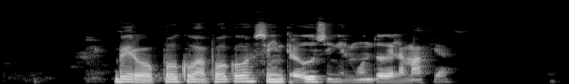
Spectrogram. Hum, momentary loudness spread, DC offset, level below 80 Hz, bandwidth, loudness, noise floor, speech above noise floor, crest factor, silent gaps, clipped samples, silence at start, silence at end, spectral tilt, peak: none; 10 LU; under 0.1%; -56 dBFS; 7.8 kHz; -15 LUFS; -78 dBFS; 63 dB; 16 dB; none; under 0.1%; 1.15 s; 1.2 s; -6 dB/octave; 0 dBFS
